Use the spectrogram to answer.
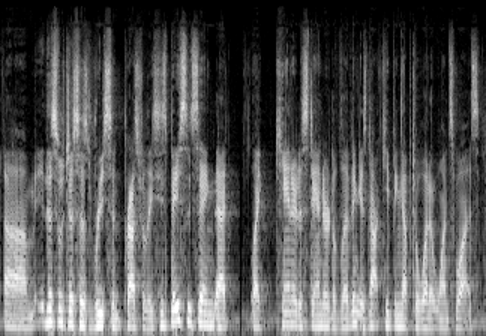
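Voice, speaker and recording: A man's voice: mid-range voice, fast talker, fairly bright tone, a little hiss or hum. A man co-hosting a casual podcast who gives opinions and explains things at length. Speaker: podcast co-host.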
